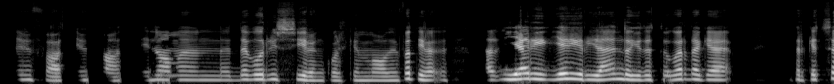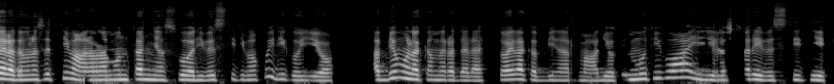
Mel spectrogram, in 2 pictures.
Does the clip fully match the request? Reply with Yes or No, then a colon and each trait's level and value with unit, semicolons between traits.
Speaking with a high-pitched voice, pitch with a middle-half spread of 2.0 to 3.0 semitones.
Yes: high, 210 Hz; average, 2.7 semitones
